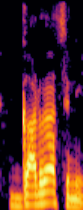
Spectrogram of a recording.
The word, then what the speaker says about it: গাডরাসিনি: গাডরাসিনি। এটা কিন্তু মনে রাখতে আমাদের দাঁত ভেঙে যাচ্ছে। অনেক কিছু উচ্চারণ করেছি।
